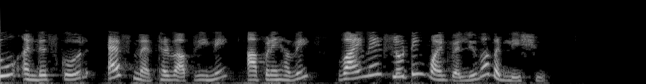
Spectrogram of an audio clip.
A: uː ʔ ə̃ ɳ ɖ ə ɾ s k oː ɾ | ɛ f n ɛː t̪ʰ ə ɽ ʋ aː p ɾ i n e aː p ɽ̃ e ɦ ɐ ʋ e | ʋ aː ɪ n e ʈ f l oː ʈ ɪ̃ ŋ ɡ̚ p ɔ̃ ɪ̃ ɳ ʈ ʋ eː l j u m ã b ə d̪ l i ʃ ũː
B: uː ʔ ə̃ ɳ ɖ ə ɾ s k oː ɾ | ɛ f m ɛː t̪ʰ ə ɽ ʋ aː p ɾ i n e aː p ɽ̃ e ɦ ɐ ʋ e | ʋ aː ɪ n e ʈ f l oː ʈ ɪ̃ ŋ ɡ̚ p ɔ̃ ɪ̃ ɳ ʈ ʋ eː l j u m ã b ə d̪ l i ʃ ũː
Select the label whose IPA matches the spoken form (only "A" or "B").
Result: B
